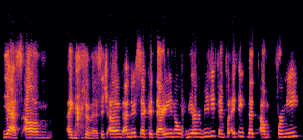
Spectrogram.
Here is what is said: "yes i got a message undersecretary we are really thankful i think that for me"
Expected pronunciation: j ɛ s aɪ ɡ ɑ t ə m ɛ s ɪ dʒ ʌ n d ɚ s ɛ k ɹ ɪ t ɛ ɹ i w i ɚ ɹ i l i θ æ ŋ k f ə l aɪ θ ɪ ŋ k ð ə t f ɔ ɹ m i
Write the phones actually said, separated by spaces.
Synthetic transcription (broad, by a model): j ɛ s aɪ ɡ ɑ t ə m ɛ s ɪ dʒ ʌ n d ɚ s ɛ k ɹ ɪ t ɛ ɹ i w i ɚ ɹ i l i θ æ ŋ k f ə l aɪ θ ɪ ŋ k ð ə t f ɔ ɹ m i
